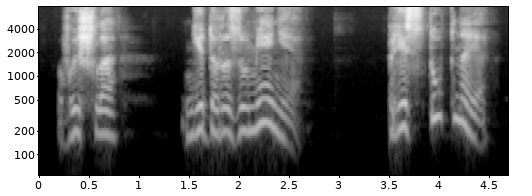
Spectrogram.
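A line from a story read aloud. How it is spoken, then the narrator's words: Awkward, forced. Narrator (Russian): неуклюже выдавил он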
